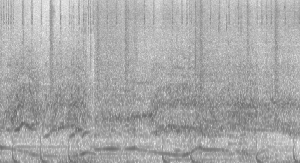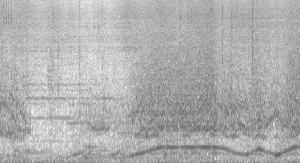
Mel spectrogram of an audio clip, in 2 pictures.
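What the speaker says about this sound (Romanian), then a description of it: "toată acțiunea aici este legată de drifturi, cât mai multe drifturi" Tires squeal and skid continuously as a car drifts through corners in the racing video game JDM: Rise of the Scorpions, with engine revving beneath, a brief lull near the middle, then more sustained loud screeching.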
